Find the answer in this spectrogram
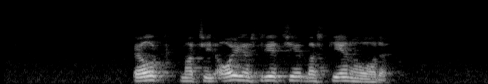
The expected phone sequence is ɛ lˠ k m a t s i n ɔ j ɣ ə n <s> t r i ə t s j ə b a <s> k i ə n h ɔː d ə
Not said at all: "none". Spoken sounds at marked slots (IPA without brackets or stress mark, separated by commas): s, s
